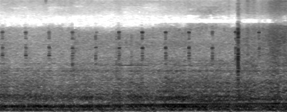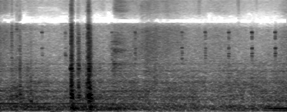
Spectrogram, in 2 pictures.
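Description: Cabin sound of a Nissan Navara's diesel engine running while the pickup is driven, a steady low hum, with a turn-signal indicator ticking faintly about three times a second. Two sharp clicks sound a little past halfway.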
